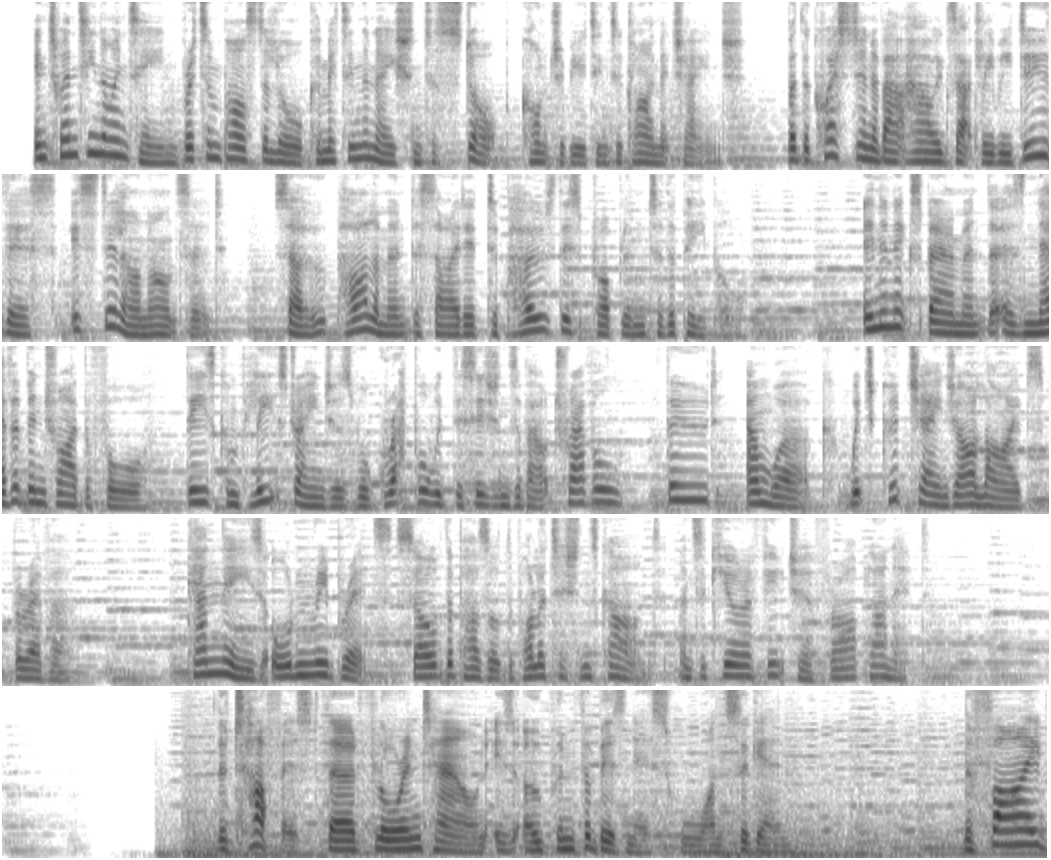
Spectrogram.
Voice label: Narrative; Pain

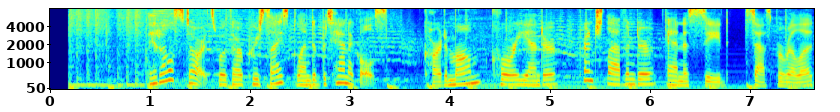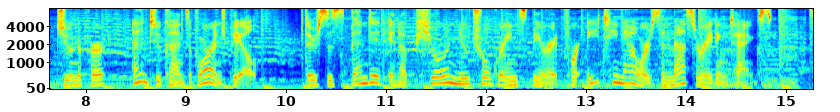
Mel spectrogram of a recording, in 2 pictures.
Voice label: Corporate Narration

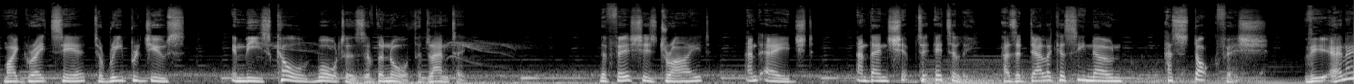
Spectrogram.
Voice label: Explainer

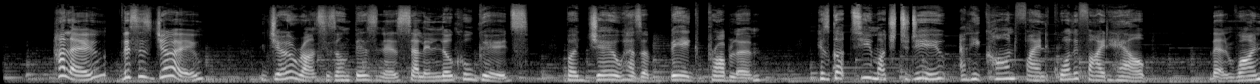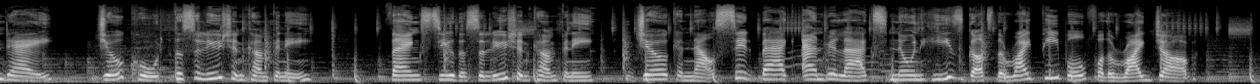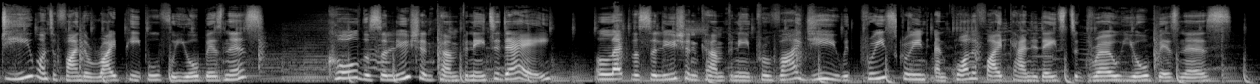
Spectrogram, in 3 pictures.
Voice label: E-Learning Conversational

